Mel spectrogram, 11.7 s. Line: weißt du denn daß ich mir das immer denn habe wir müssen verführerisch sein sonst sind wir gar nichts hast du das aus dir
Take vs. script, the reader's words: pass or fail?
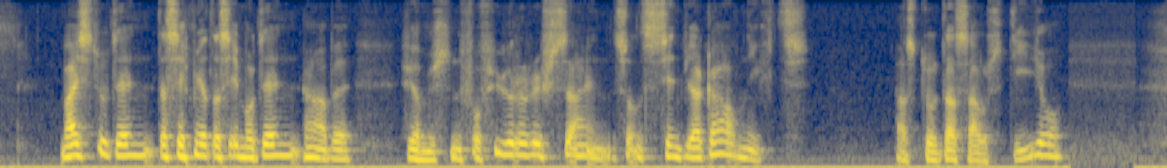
pass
